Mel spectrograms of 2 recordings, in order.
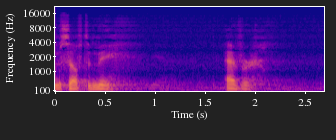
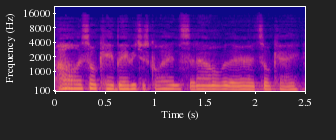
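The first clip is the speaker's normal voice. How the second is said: higher, soft voice of a patient dad; soothing parent; 7 semitones higher, 7 dB quieter, faster than usual. Retold or imitated. Dad gently sends daughter back to sit, reassuring. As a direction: softly reassure a small child, quick and hushed.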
